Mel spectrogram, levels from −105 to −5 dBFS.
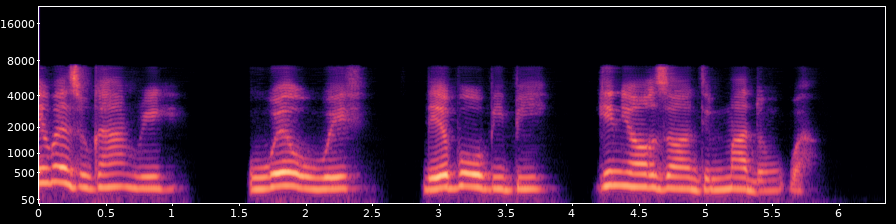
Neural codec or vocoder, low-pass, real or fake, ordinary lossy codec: codec, 16 kHz, about 1 kbps, DyCAST, with the encoder's durations; 7.2 kHz; fake; none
